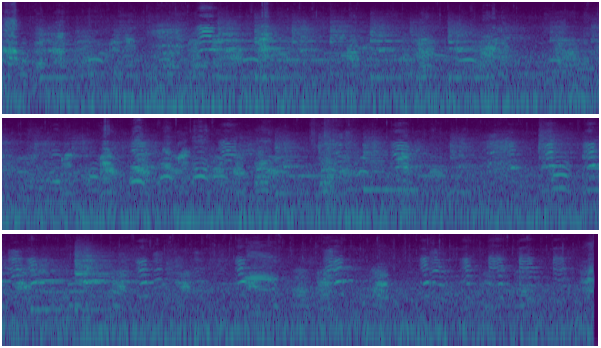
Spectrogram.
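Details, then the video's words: Flamingos kept at Stone Zoo, Massachusetts, make a continuous chorus of overlapping nasal honks and gabbling calls from many birds, dense and busy throughout with no pauses. "Funny Sounds of Colorful Flamingos"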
